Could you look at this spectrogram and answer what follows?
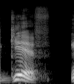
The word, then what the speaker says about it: GIF: but that says GIF. Animated looping images, hard G.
